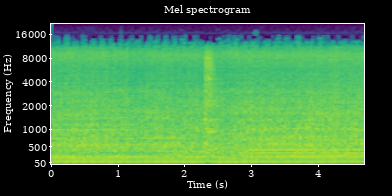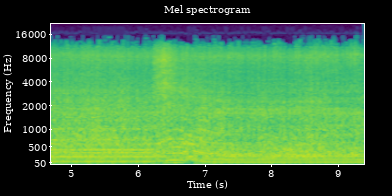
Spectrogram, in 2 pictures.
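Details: Bobcat 763 C-series Hi-Flo diesel skid steer after a no-lift/tilt BICS bypass, auxiliary hydraulics not yet switched on, holds a steady even drone with only a brief speed dip; no bogging, runs normally without hydraulic load.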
